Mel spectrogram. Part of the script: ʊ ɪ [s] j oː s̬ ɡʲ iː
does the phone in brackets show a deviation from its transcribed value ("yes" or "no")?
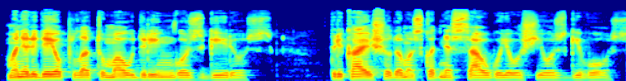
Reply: yes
